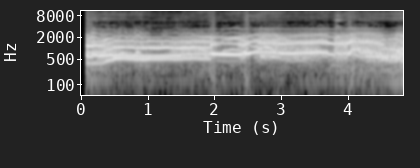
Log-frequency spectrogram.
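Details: Several basenjis singing together in Wimauma, led by a young male rescue adoption; sustained, steady, overlapping tonal howls that hold pitch for seconds, with voices shifting and joining at about two and four seconds.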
